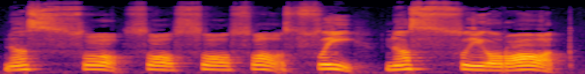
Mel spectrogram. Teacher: سین light ہے، اس میں میری زبان بالکل ریلیکس رہتی ہے، اور صاد جو ہے وہ ہیوی لیٹر ہے، اس میں میری زبان کا پچھلا حصہ اور میری زبان کا مڈل والا حصہ اوپر اٹھتا ہے، جس کی وجہ سے صاد جو ہے پرناؤنس ہوتا ہے.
